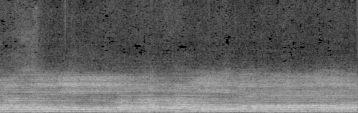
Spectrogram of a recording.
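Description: Sikh kirtan: voices chanting a hymn over a held harmonium accompaniment, continuous and even.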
